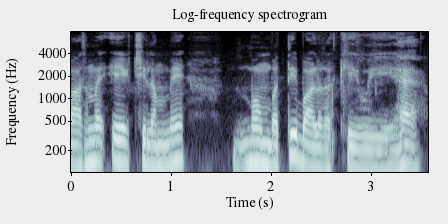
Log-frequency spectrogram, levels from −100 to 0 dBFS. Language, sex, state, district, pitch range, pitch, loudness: Hindi, male, Uttar Pradesh, Saharanpur, 115-135 Hz, 125 Hz, -16 LUFS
